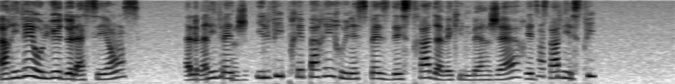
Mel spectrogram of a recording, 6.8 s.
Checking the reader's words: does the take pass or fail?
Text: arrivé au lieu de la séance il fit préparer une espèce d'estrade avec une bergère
fail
